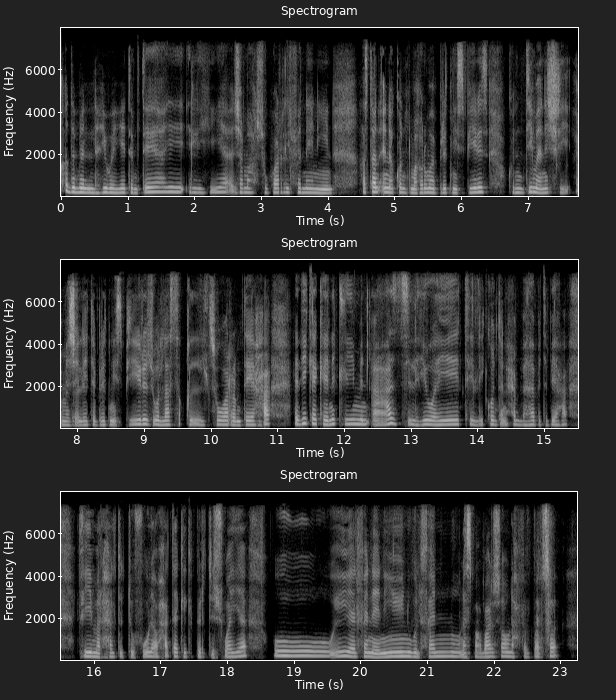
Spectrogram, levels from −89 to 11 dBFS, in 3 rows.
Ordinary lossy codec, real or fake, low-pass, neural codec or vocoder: AAC, 48 kbps; real; 7.2 kHz; none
